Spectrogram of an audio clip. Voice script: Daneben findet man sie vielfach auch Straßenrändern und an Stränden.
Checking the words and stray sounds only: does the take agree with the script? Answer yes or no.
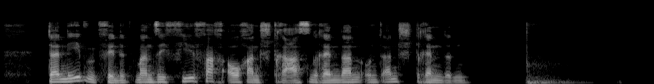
no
